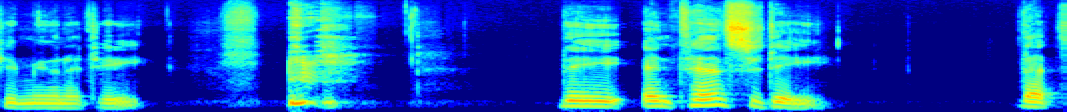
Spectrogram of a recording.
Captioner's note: cough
